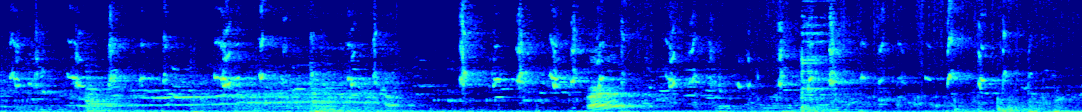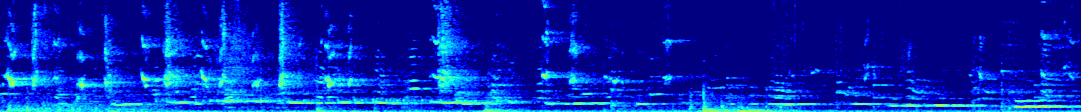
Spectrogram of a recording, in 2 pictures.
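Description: Quiet free-improvised music from a small acoustic ensemble: a dense scatter of small high chirps, squeaks and clicks, with a thin, wavering held tone entering about nine seconds in and stepping down in pitch near the end.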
